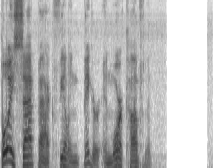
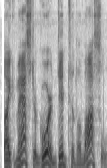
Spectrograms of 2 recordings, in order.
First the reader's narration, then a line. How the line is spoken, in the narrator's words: Shad said eagerly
